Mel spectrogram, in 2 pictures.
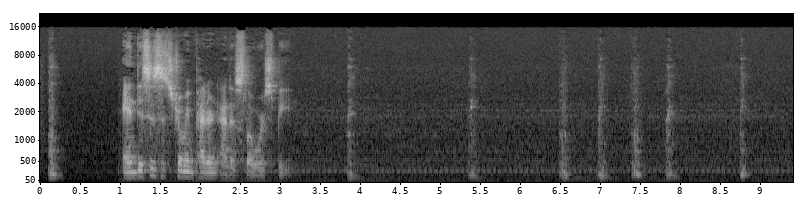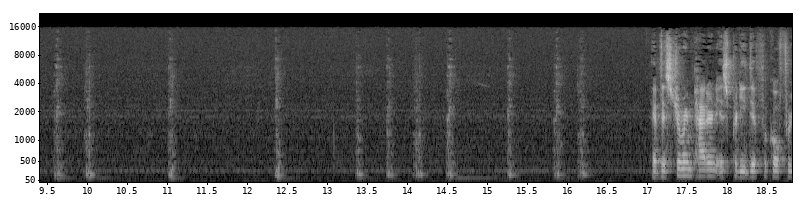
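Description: An acoustic guitar is strummed in quick bursts of chords.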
